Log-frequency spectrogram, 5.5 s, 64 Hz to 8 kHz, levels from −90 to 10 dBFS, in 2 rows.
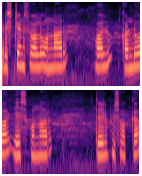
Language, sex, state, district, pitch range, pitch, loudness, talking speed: Telugu, male, Andhra Pradesh, Manyam, 190-215 Hz, 200 Hz, -16 LUFS, 100 wpm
